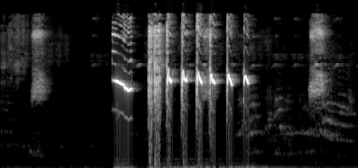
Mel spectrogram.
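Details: Sharp, powerful grey-cheeked bulbul song: a loud descending slurred whistle, then about seven piercing, evenly spaced notes in quick succession, ending in a soft hoarse note.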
